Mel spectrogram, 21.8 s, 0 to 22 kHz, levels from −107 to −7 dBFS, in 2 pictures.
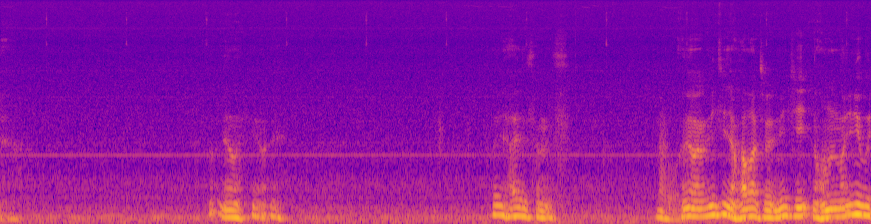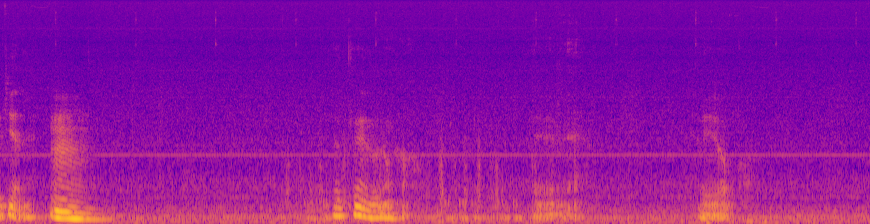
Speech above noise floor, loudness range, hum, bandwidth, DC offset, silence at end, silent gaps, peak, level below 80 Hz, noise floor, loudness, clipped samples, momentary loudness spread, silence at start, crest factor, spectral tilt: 23 dB; 16 LU; none; over 20 kHz; under 0.1%; 0 s; none; -14 dBFS; -54 dBFS; -50 dBFS; -30 LUFS; under 0.1%; 24 LU; 0 s; 20 dB; -9 dB/octave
